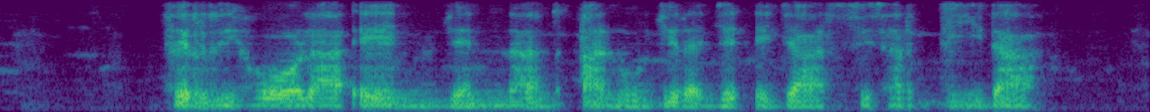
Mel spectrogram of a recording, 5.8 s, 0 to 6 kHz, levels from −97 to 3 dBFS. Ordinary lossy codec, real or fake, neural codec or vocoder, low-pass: Opus, 32 kbps; fake; vocoder, 22.05 kHz, 80 mel bands, HiFi-GAN; 5.4 kHz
